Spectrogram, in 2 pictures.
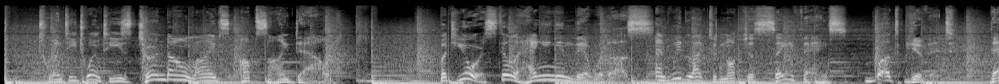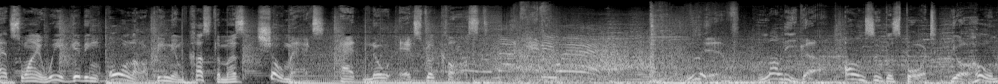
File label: Promo Mashup; OSM Talent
